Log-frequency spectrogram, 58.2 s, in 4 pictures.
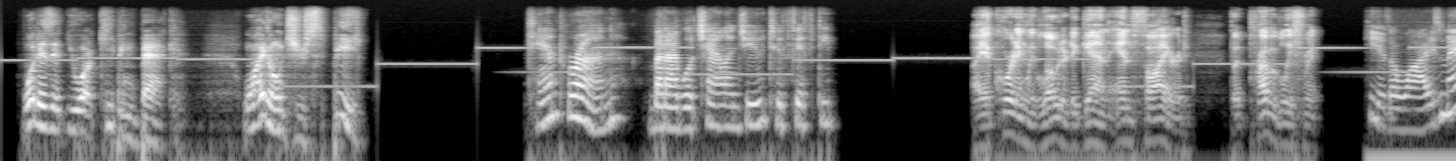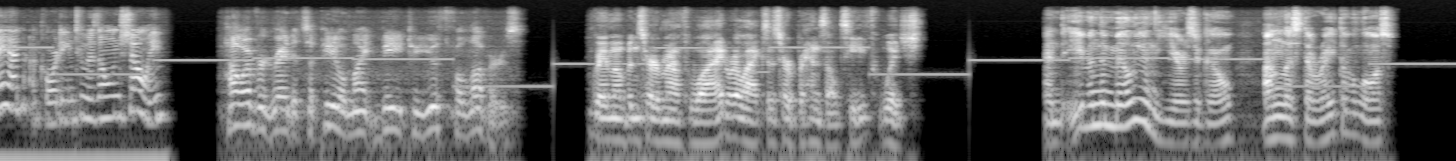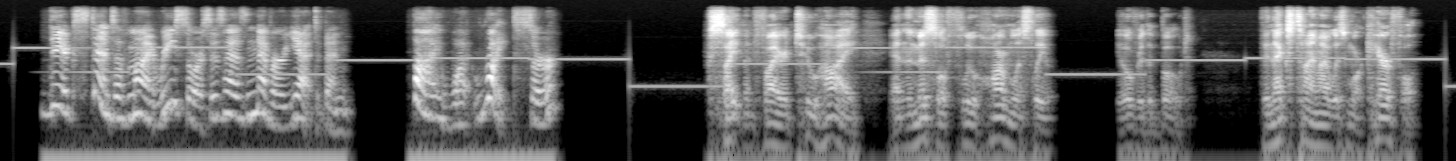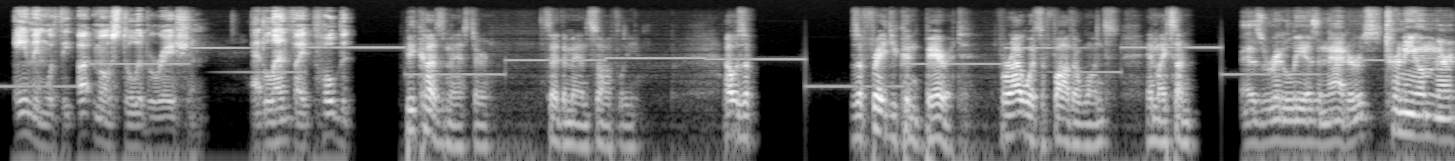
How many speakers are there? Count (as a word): seven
